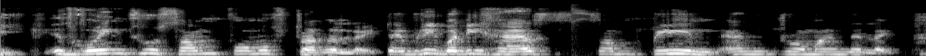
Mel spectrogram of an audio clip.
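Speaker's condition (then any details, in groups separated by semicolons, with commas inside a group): Cerebral palsy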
